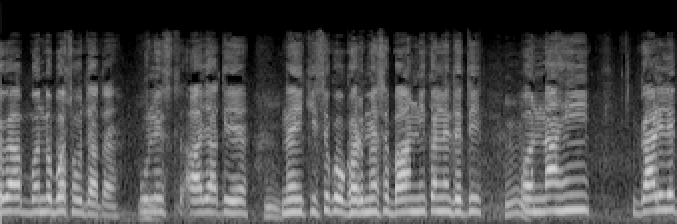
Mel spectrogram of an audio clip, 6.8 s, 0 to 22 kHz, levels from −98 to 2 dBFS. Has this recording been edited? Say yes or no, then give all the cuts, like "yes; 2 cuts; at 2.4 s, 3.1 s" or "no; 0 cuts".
no; 0 cuts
